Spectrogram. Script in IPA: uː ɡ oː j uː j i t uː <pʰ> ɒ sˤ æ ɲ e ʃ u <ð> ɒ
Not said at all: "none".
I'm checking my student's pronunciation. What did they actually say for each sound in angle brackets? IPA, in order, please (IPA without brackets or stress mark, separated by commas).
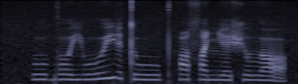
pʰ, ð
